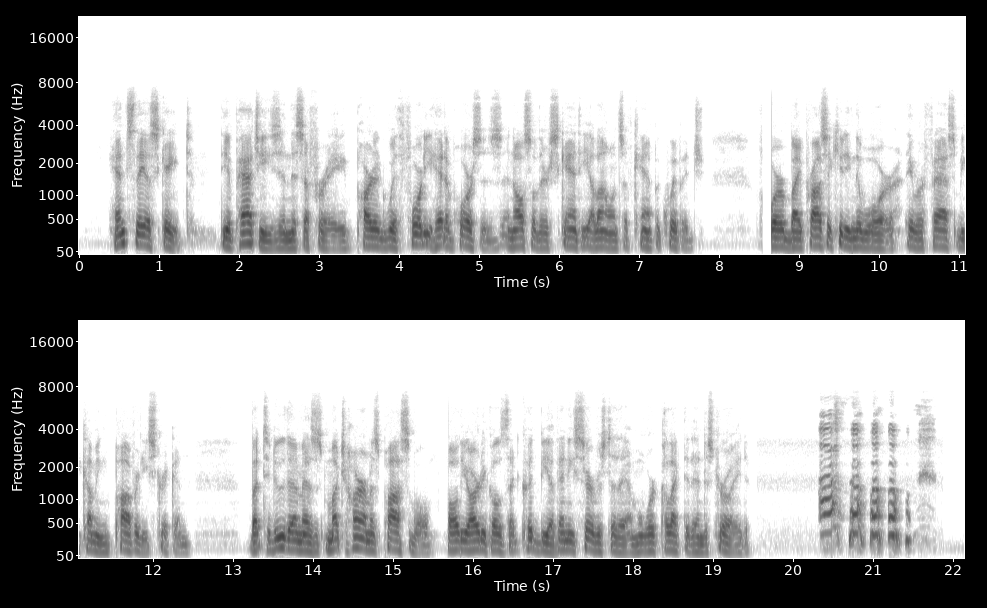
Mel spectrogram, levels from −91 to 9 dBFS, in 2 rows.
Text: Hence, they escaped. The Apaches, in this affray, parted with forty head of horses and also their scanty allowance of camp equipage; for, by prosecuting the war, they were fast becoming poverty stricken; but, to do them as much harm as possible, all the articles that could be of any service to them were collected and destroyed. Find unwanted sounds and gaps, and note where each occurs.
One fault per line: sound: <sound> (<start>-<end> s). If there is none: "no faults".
sound: dropout (8.5-8.7 s)
sound: laugh (20.3-21.8 s)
